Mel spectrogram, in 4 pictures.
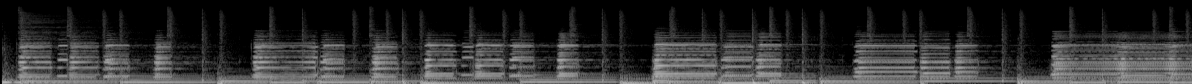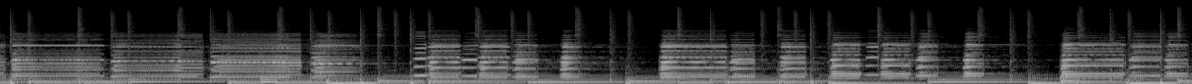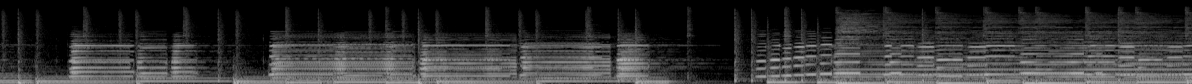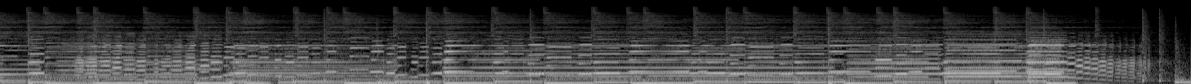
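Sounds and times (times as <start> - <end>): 
accordionist playing accordion: 0.0 - 47.6.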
